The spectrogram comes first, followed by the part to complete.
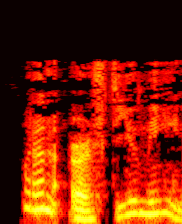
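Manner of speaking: sudden, high-pitched exclaiming voice. Responding to the other speaker, a man exclaims. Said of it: "exclaimed Huey".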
